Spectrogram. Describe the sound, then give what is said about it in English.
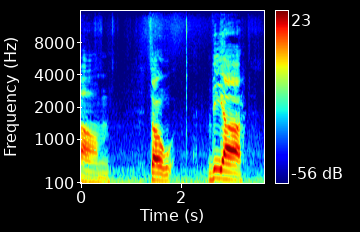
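A voice imitates a car driving, made while actually driving to work, with three loud revving bursts: a longer droning one, then two short rising-and-falling vroom sounds separated by brief pauses. “If you actually listen to like, I do a very good sound of doing the sound effects because I'm actually driving to work.”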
